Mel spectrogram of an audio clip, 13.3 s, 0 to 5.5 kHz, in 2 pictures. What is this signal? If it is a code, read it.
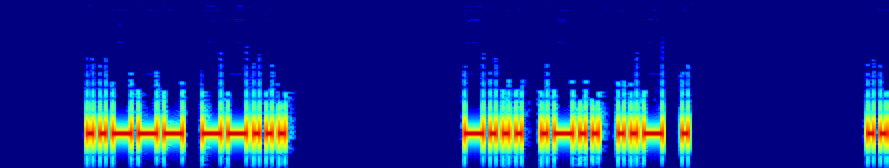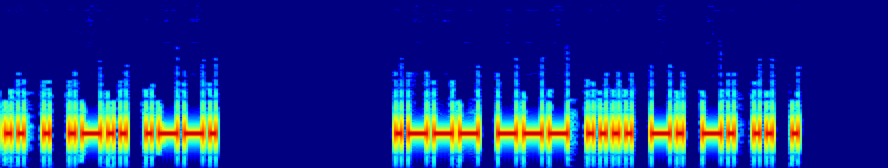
Morse code, heard as a keyed tone, about 25 wpm, 550 Hz. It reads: 27 BLUE HELP JOHNNIE
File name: Ultimate Word List / 25WPM Ultimate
